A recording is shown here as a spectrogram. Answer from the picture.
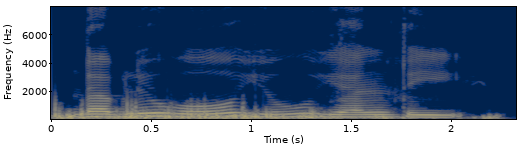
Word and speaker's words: would: W O U L D. Would L is silent.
